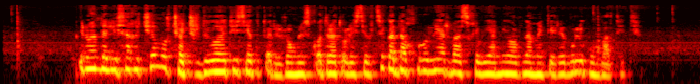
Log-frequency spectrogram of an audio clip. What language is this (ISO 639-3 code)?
kat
